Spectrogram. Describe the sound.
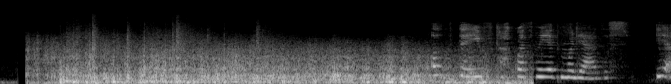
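A thunderstorm roars with heavy, steady rain and deep rumbling for about five seconds, then cuts off abruptly as a person's voice takes over near the end.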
